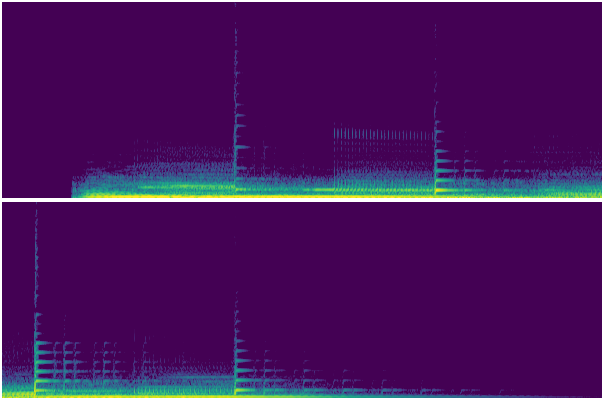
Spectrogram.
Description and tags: Low Bassy Ambiance
Edited, Mastered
